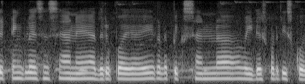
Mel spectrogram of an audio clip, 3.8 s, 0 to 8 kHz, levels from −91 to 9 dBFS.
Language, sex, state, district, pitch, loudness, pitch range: Telugu, female, Andhra Pradesh, Annamaya, 195 Hz, -16 LUFS, 190-200 Hz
